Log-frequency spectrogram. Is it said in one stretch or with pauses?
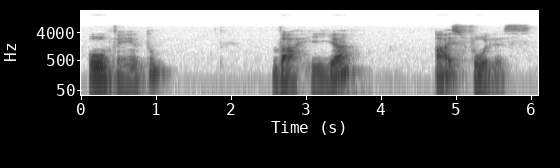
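with pauses. The line is split into small groups with pauses.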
